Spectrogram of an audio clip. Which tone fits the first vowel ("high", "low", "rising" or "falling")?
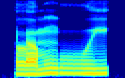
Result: rising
